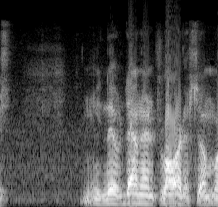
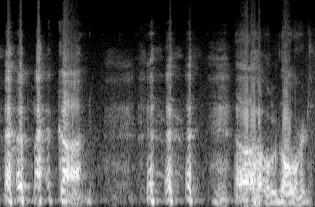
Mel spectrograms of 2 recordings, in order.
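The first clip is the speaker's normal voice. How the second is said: real chuckle breaking through the words; laughing; much slower than usual. Real, not acted. Man amused by mom and pop churches, laughing as he talks. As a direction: laugh helplessly as you exclaim.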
